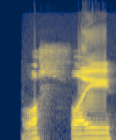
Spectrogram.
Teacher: صاد کو موٹا پڑھیں گے، یا لین ہے، اور وقف کی صورت میں 3 سے 5 الف کے برابر آپ وقف کی صورت میں کھینچ کر وقف کریں گے۔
